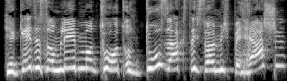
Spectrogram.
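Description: A woman voicing an eight-year-old girl who cries out in high, shrill pleas. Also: fast talker, sharp tone. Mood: outraged.

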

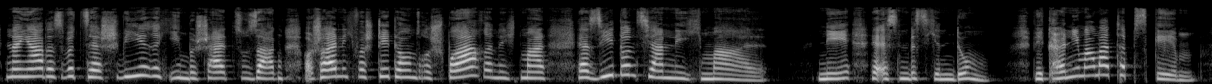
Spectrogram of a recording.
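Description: A woman's voice: sits high, animated, unhurried, fairly bright tone, voice pushed up. A woman reading a storybook aloud, voicing tiny, boastful, chattering house creatures. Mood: reassuring.

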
